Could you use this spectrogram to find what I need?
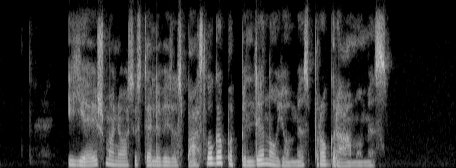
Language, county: Lithuanian, Tauragė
